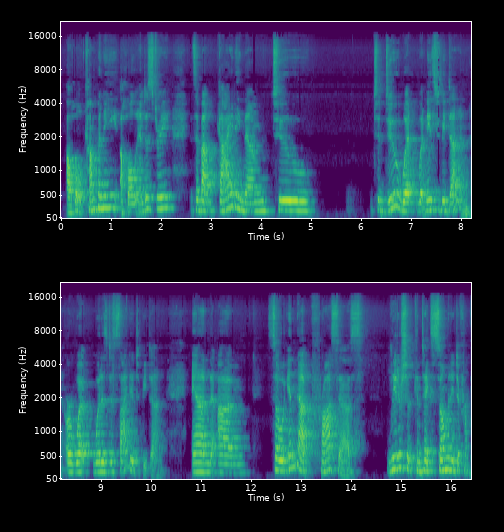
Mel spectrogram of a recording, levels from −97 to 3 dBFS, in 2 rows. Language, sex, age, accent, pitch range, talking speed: English, female, 50-69, American, 140-185 Hz, 145 wpm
